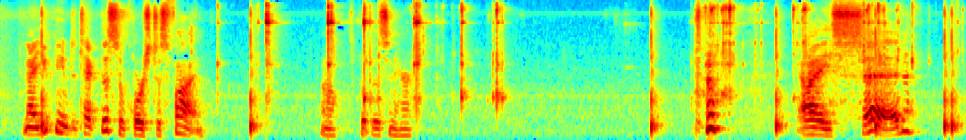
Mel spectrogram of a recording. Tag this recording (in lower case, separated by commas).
speech, inside a small room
